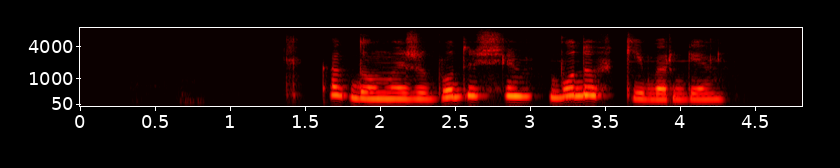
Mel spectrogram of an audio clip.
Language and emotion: Russian, neutral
